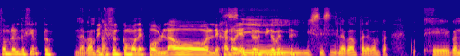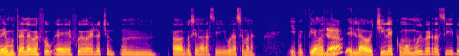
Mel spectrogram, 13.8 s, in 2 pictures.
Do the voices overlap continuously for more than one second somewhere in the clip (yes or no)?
yes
